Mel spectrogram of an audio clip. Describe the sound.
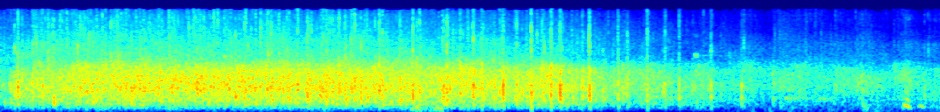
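Audience applause welcoming two authors onto the stage at a book talk: dense, steady clapping for about five seconds that then thins out and tapers off.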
